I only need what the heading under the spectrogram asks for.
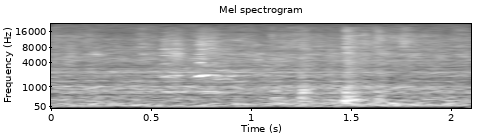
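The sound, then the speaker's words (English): A train runs on rails with a fairly faint, steady low rumble and rolling noise, with a few light clicks over the continuous sound. “Mojo suddenly realizes that he's no longer riding a streetcar. He's on a train.”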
